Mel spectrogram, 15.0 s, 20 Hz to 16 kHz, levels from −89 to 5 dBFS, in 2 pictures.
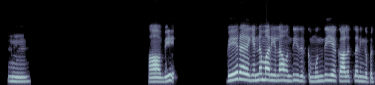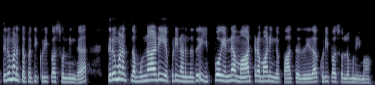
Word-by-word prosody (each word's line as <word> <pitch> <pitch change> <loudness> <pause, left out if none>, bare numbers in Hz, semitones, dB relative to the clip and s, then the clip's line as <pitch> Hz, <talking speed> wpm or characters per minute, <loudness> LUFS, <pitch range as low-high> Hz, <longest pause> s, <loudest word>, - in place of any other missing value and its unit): ம். 190 -1 -3 2.4
ஆ. - - +1 0.3
வே 215 - +3 1.2
வேற 255 +6 +5 0.3
என்ன 245 +3 +2
மாதிரிலாம், 230 -2 +4
வந்து 215 +2 -4
இதற்கு 200 -2 -5
முந்தய 225 +3 +1
காலத்துல 200 +1 +2
நீங்க 190 -2 -2
இப்ப 175 0 -6
திருமணத்த 255 -3 +1
பத்தி 190 +2 -6
குறிப்பா 185 +1 -4
சொன்னீங்க. 160 -4 -4 0.6
திருமணத்த 255 -4 +2
முன்னாடி 240 +5 +4
எப்டி 225 +3 -5
நடந்தது, 185 +3 -2 0.2
இப்ப 230 +6 +3
என்ன 210 +3 -1 0.2
மாற்றமா 200 +2 +2
நீங்க 175 -3 -4
பாத்தது? 160 -1 -3
எதாவது 180 +3 -3
குறிப்பா 185 -1 -5
சொல்ல 160 -1 -5
முடியுமா? 145 -2 -6
200 Hz, 115 wpm, -22 LUFS, 185-230 Hz, 2.4 s, வேற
